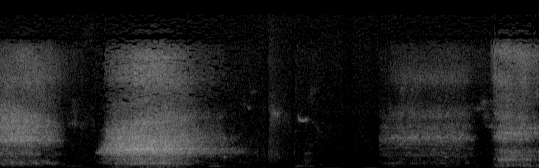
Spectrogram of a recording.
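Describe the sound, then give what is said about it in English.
Breathing during a slow exercise movement: a few audible breaths of air, one long, strong breath followed by softer, breathy exhalations and another short breath at the end. “so I'll do like, that's one way I can breathe in as I go around.”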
